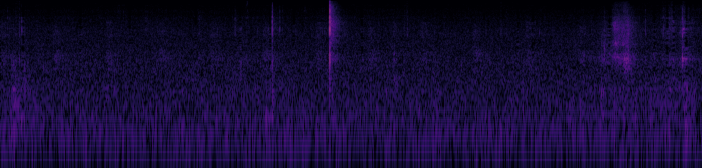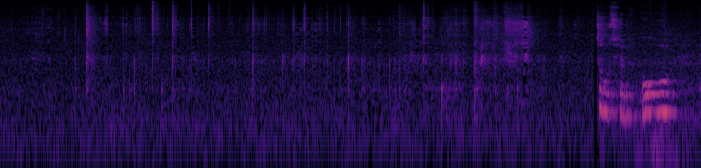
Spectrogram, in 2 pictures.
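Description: Small twigs crackle and pop as they burn.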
